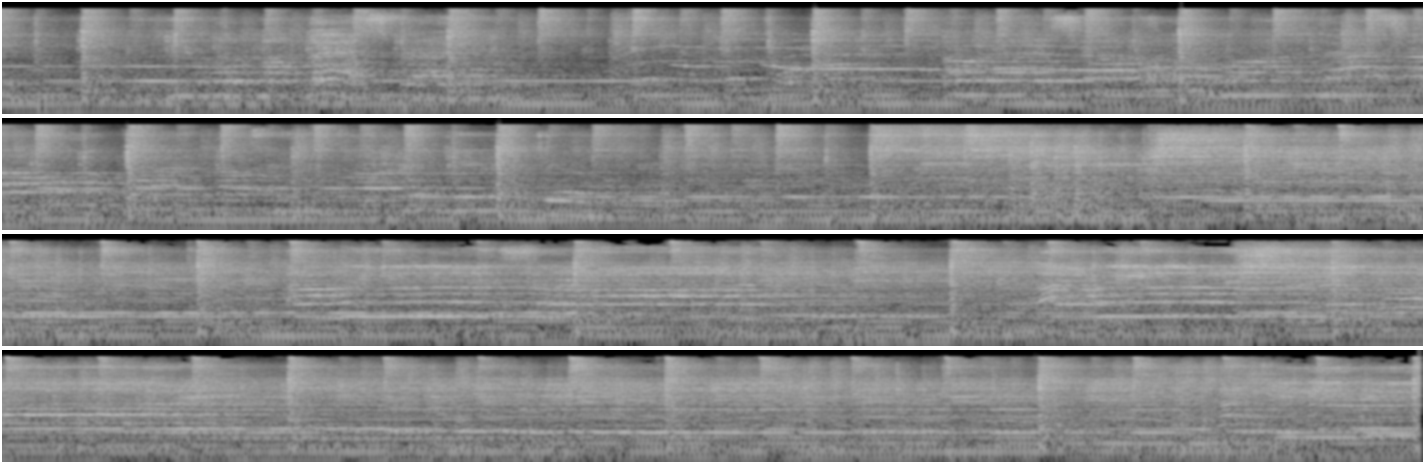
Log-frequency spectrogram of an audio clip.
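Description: Live indie rock band playing: a woman singing lead over electric guitars, bass guitar and a drum kit, heard from the audience.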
